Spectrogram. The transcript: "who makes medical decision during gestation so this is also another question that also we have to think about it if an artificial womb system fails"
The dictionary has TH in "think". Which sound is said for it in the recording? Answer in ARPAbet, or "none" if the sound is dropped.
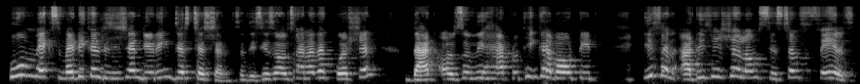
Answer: T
